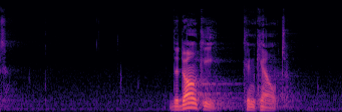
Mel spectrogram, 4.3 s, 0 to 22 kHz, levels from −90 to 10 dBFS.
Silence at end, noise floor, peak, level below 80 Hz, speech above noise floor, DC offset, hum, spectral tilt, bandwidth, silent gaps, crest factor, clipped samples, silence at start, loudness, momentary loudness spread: 0.7 s; -67 dBFS; -6 dBFS; -70 dBFS; 42 dB; under 0.1%; none; -6.5 dB/octave; 15.5 kHz; none; 26 dB; under 0.1%; 0 s; -27 LUFS; 21 LU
